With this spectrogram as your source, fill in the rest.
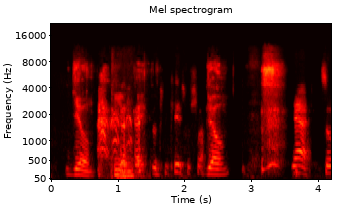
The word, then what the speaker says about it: Guillaume: So my name is Guillaume. Guillaume.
